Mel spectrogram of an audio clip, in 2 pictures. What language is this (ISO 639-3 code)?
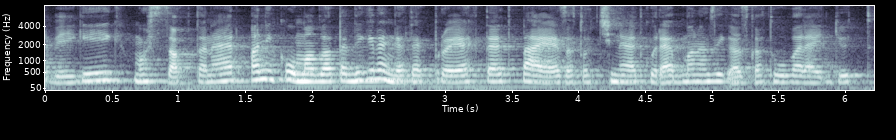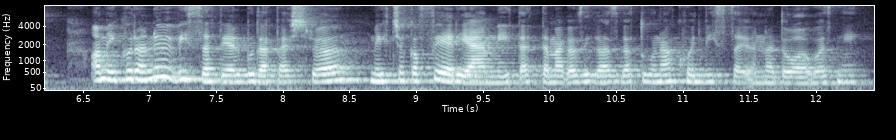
hun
